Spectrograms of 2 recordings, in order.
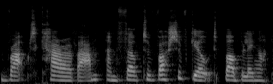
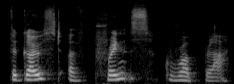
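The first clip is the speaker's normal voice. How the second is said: usual speaking voice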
